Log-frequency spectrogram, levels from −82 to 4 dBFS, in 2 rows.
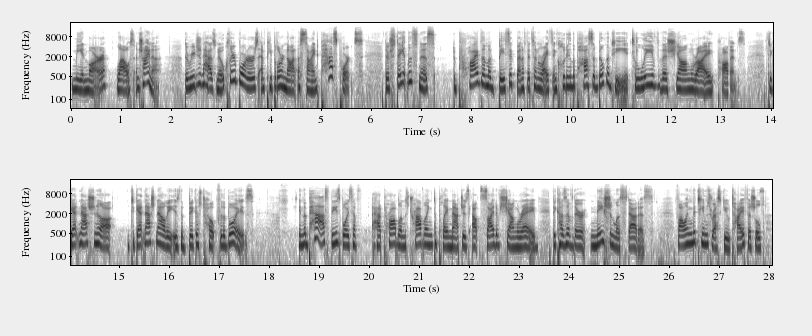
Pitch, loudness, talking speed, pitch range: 215 Hz, -19 LUFS, 160 wpm, 195-240 Hz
